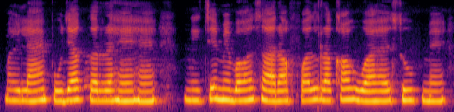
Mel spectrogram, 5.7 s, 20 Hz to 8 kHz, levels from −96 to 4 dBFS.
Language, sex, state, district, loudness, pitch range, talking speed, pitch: Hindi, female, Jharkhand, Garhwa, -12 LUFS, 235-250 Hz, 160 wpm, 240 Hz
